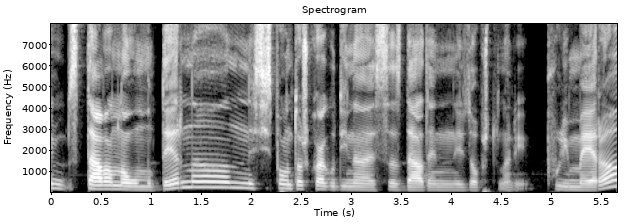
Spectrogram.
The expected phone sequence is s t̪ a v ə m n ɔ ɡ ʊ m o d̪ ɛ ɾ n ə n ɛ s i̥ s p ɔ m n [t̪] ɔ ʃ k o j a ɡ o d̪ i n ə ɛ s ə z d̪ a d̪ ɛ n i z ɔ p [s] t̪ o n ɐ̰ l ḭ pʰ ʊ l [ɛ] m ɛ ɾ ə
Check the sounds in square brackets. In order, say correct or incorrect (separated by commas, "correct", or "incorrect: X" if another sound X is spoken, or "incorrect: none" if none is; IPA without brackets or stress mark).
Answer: correct, incorrect: ʃ, incorrect: i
